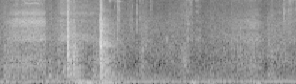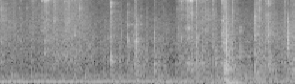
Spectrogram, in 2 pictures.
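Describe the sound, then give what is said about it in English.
A door is moved, with a scraping, clunky burst early on and a couple of softer knocks later, all over a steady low electrical hum. “Where's the door stop?”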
